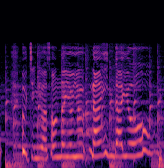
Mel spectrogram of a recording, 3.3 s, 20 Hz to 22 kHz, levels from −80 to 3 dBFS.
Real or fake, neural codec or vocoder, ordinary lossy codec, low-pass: real; none; none; none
